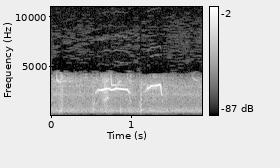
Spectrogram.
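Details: Osprey at a nest in Estonia, 14 July 2014 around 12:50, during a fish delivery to the nest. Two clear, thin whistled notes, the first held level, the second slightly rising then dropping, heard through a muffled nest-camera microphone.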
